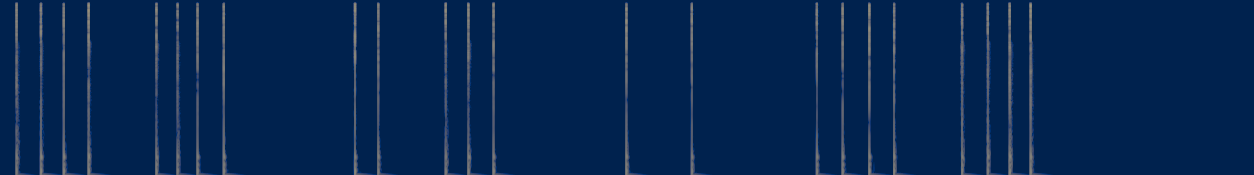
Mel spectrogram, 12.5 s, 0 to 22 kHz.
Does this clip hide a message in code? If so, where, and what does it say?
Yes: tap code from 0.2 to 10.3 s, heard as knocks on a wall, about 4 knocks a second. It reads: THAT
